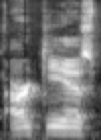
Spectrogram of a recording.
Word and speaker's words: Arceus: I know it's Arceus, but Arceus just sounds better.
